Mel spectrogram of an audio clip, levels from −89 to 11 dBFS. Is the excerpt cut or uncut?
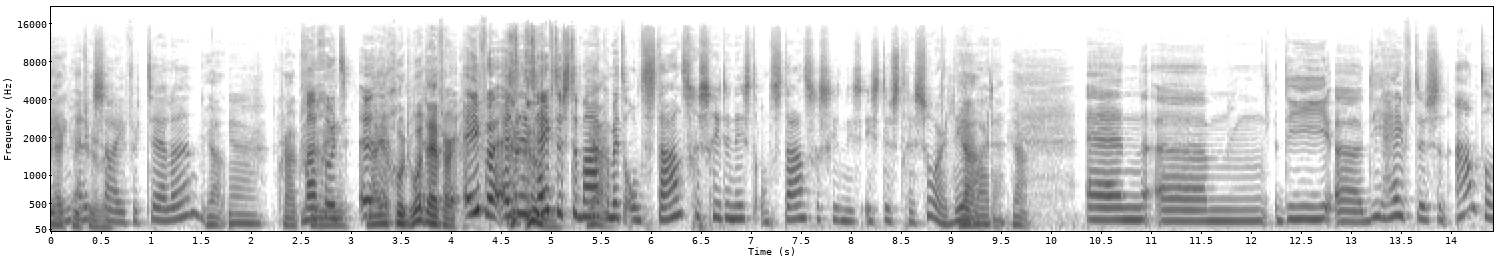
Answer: cut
